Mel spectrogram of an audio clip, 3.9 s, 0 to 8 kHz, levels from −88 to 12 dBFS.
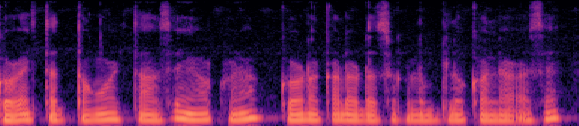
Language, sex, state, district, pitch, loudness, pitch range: Nagamese, male, Nagaland, Dimapur, 90 Hz, -20 LUFS, 90-100 Hz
